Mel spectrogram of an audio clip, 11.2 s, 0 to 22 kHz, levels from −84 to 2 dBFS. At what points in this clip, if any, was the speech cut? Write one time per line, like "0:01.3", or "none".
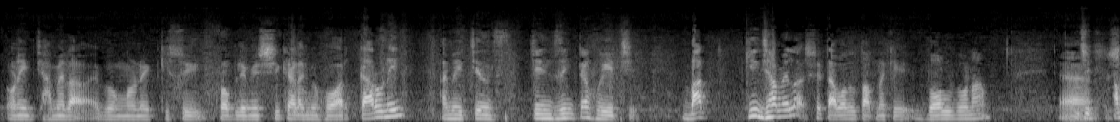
none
